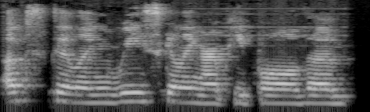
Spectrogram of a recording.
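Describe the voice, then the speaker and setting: A woman born in France and raised mainly in Spain, with a mixed accent shaped by American and British English, speaking as a guest in a podcast interview in a measured, articulate way. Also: fairly low pitch, steady tone, darkish tone, roomy sound, highs cut off. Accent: mixed French, Spanish, American and British. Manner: measured, articulate, thinks aloud with fillers. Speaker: corporate learning executive, guest.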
